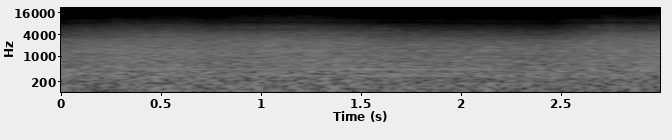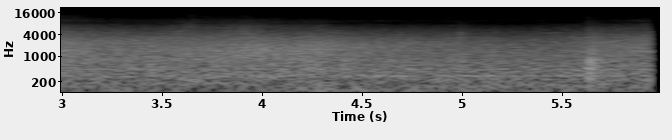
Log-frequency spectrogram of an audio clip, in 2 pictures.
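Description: Steady wind and water noise that swells and eases, under a faint hum of distant motorboats running. A single short click near the end.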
